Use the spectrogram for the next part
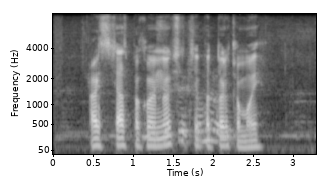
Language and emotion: Russian, neutral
